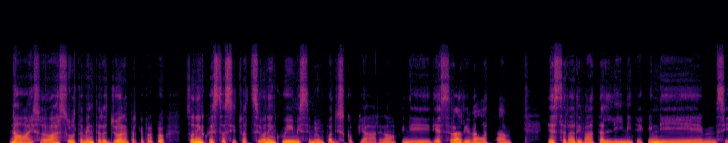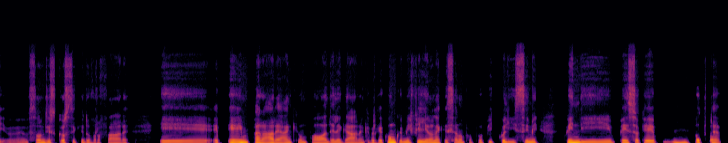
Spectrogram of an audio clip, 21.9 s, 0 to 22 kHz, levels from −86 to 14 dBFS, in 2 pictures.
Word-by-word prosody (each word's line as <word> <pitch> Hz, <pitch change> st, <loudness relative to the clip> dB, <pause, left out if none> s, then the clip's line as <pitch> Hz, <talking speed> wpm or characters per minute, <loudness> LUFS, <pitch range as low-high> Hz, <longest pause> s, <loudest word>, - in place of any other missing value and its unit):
No, 185 Hz, -7 st, +5 dB
hai 145 Hz, +1 st, -1 dB
asso 155 Hz, +3 st, -2 dB
assolutamente 175 Hz, +3 st, +1 dB
ragione, 160 Hz, -1 st, +3 dB
perché 165 Hz, +3 st, -10 dB
proprio 210 Hz, -1 st, -2 dB, 0.3 s
sono 195 Hz, -1 st, +7 dB
in 180 Hz, -, +10 dB
questa 185 Hz, +1 st, -3 dB
situazione 185 Hz, 0 st, -1 dB
in 165 Hz, -, +8 dB
cui 165 Hz, +1 st, +4 dB
mi 155 Hz, -, +4 dB
sembra 150 Hz, +2 st, -3 dB
un 145 Hz, -, -1 dB
po' 145 Hz, +1 st, -2 dB
di 145 Hz, -1 st, -9 dB
scoppiare, 130 Hz, -1 st, -11 dB
no, 145 Hz, +2 st, -6 dB
quindi 140 Hz, -2 st, -4 dB
di 140 Hz, +3 st, -10 dB
essere 165 Hz, +2 st, +1 dB
arrivata 155 Hz, -1 st, 0 dB, 0.5 s
di 175 Hz, -, +1 dB
essere 170 Hz, +2 st, 0 dB
arrivata 160 Hz, -1 st, -1 dB
al 150 Hz, -, +2 dB
limite. 145 Hz, -2 st, -2 dB
Quindi, 145 Hz, -5 st, +1 dB
mhmm, 140 Hz, 0 st, -5 dB
sì, -, -, -12 dB
ehm, 80 Hz, +1 st, -18 dB
son 175 Hz, -, -3 dB
discorsi 175 Hz, +1 st, -4 dB
che 160 Hz, -, -10 dB
dovrò 145 Hz, -1 st, -11 dB
fare, 130 Hz, -, -10 dB, 0.4 s
ehm, 145 Hz, -1 st, -4 dB
e 165 Hz, -, -5 dB
p -, -, -34 dB
e 185 Hz, -1 st, +4 dB
imparare 170 Hz, -5 st, +3 dB
anche 155 Hz, 0 st, -5 dB
un 145 Hz, -, -5 dB
po' 70 Hz, -, -5 dB
a -, -, -2 dB
delegare, 140 Hz, +1 st, -5 dB
anche 145 Hz, +3 st, -12 dB
perché 165 Hz, 0 st, -5 dB
comunque 195 Hz, -3 st, +6 dB
i -, -, -4 dB
miei 150 Hz, -3 st, -1 dB
figli 175 Hz, -7 st, +1 dB
non 150 Hz, +3 st, +1 dB
è 155 Hz, -, -1 dB
che 145 Hz, -, -11 dB
siano 140 Hz, 0 st, -5 dB
proprio 145 Hz, +2 st, -13 dB
piccolissimi, 145 Hz, 0 st, -2 dB, 0.4 s
quindi 150 Hz, -4 st, +5 dB
penso 165 Hz, 0 st, -1 dB
che, 155 Hz, -1 st, +1 dB
mhmm, 160 Hz, -11 st, -5 dB
potre 165 Hz, -3 st, -1 dB
155 Hz, 180 wpm, -21 LUFS, 145-170 Hz, 0.5 s, in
